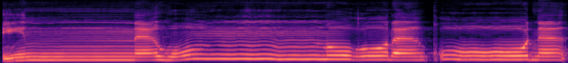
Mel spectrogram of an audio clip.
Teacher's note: کیونکہ یہاں پر میم مشدد کو پایا جا رہا ہے، اس لیے یہاں پر غنہ آنے کی آواز ہوگی۔ انہم، آگے میم غین پیش مغ، انہم مغ، را زبر را، انہم مغرا، قاف واو پیش قو، انہم مغرقو، نون زبرنا، انہم مغرقون۔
